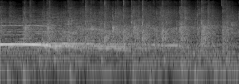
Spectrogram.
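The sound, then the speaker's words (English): A crowd applauding, a dense, sustained burst of clapping that is loudest at the start and then settles to a steady, slightly softer level. “So is that the sound of a crowd that got up early or hasn't been to bed yet?”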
